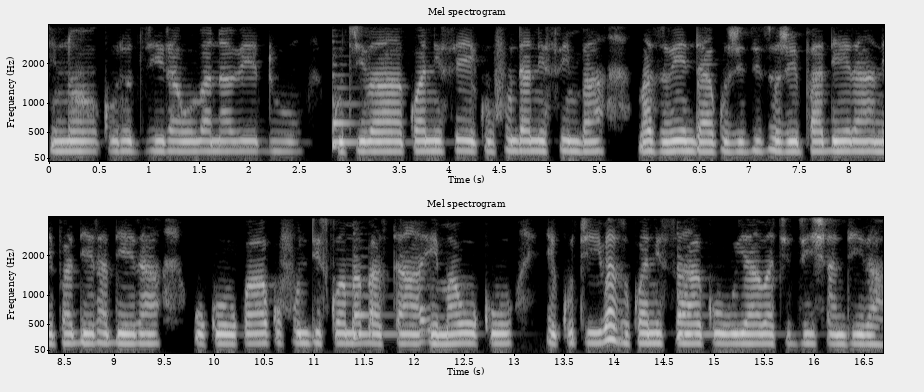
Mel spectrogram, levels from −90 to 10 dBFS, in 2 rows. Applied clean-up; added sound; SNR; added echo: none; Bowed string instrument; 11 dB; none.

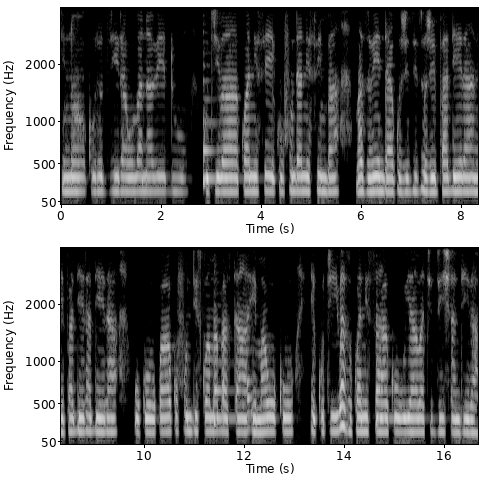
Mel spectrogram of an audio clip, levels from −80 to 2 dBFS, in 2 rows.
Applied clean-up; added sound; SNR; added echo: neural mask model RNNoise.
